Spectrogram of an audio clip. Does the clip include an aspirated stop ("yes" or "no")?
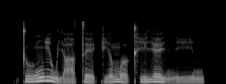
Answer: yes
